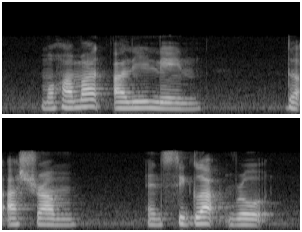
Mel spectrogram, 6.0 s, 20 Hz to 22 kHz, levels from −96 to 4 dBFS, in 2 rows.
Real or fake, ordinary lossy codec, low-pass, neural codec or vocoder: real; Opus, 64 kbps; 7.2 kHz; none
